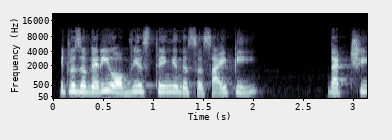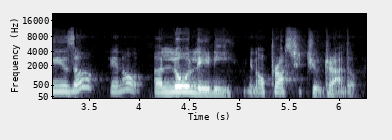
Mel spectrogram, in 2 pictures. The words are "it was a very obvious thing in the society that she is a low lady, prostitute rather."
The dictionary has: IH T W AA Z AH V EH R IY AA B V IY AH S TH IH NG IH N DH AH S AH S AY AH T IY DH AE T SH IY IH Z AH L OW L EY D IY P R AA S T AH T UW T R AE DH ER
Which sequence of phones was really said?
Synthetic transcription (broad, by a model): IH T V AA Z AH V EH R IY AA B V IY AH S T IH NG IH N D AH S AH S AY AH T IY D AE T SH IY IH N AH L OW L EY D IY P R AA S T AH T UW T R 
